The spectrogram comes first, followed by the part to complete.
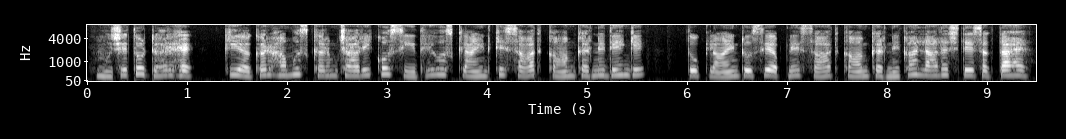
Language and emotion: Hindi, fearful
